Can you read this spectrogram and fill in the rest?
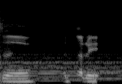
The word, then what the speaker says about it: Guattari: Guattari.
